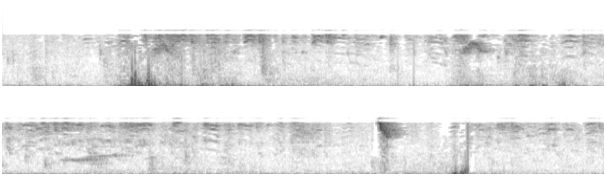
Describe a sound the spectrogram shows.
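A bird's feet thump on a wire cage.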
